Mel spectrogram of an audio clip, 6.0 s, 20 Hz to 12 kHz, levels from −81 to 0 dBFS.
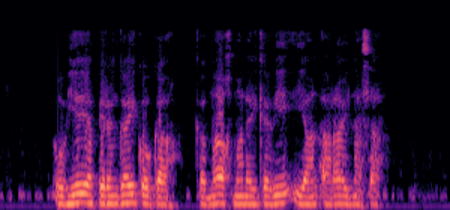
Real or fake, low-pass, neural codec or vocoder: real; 7.2 kHz; none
